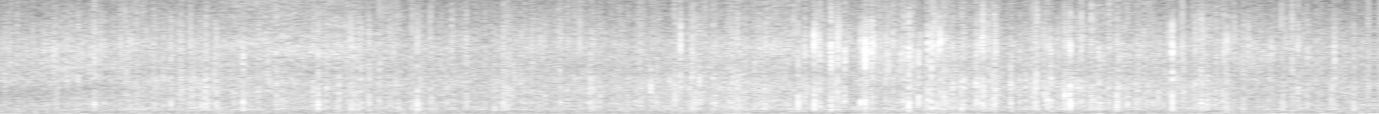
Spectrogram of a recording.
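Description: Rain falling outdoors on the Camino Francés between Espinal and Villava, a dense, steady patter of drops on surfaces, close and even throughout with no talk.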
